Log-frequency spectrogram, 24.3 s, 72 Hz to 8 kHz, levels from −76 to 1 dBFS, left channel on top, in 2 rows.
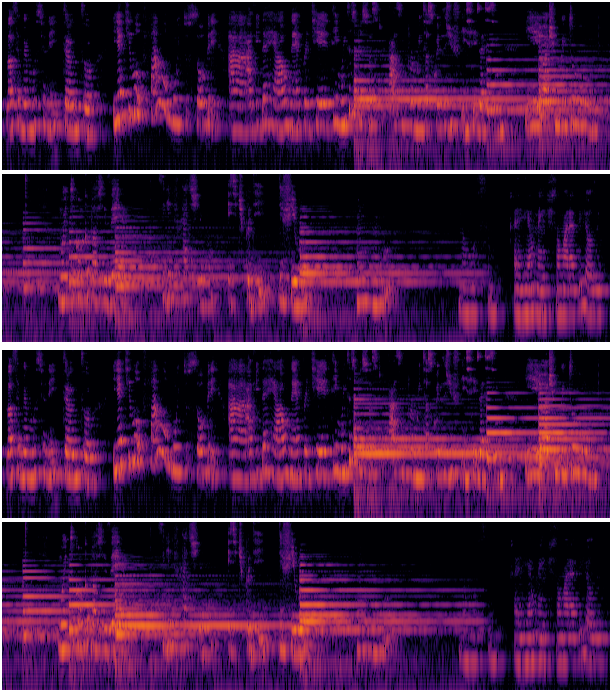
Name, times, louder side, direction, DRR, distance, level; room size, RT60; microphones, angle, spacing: voice 1, 0.1-1.8 2.2-4.3 4.5-10.0 10.5-11.9 13.0-14.6 15.3-16.4 16.7-18.3, right 1 dB, 10° right, 0 dB, 0.6 m, -35 dB
sound 1, 7.0-21.8, right 5 dB, 85° right, 0.4 m, -33 dB
voice 2, 19.2-20.0 21.3-22.1 22.4-24.2, left 3 dB, 65° left, 4 dB, 0.3 m, -41 dB
3.3 x 2.2 x 4.1 m, 0.68 s
head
